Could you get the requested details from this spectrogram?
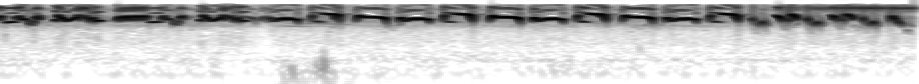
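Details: Male Javan bush lark singing actively, used as a lure to prompt another lark to answer. A rapid string of high, thin whistled notes gives way to evenly repeated rising-then-falling slurred phrases, about ninety a minute.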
